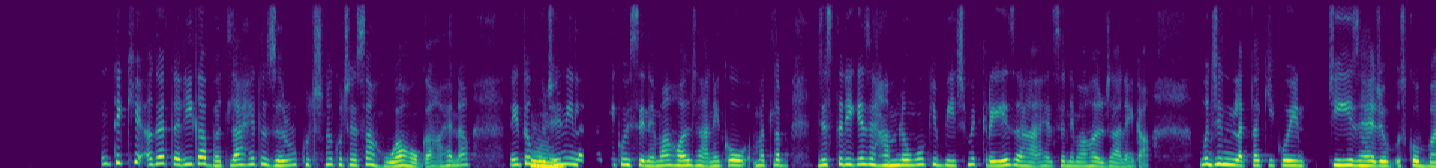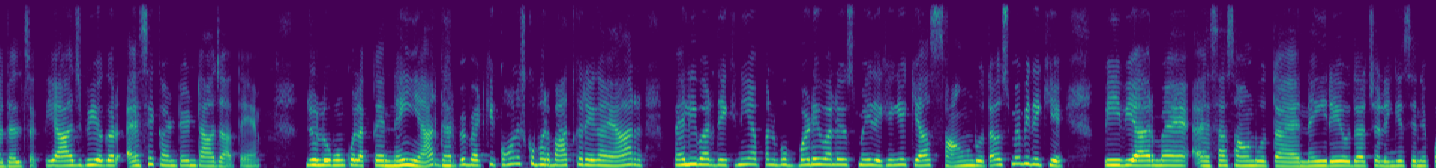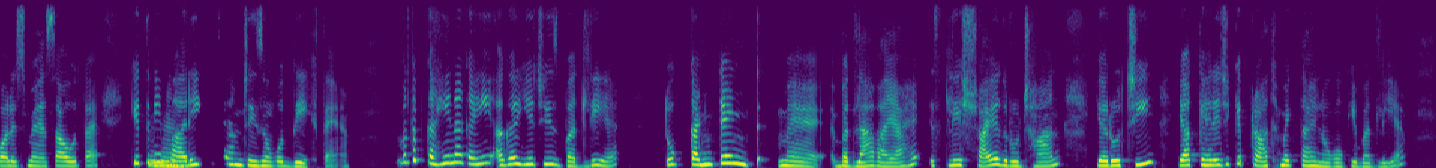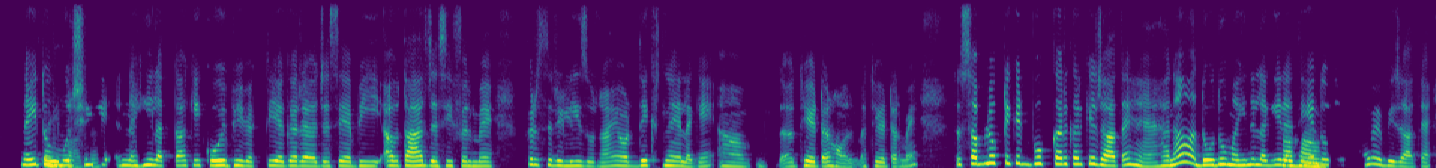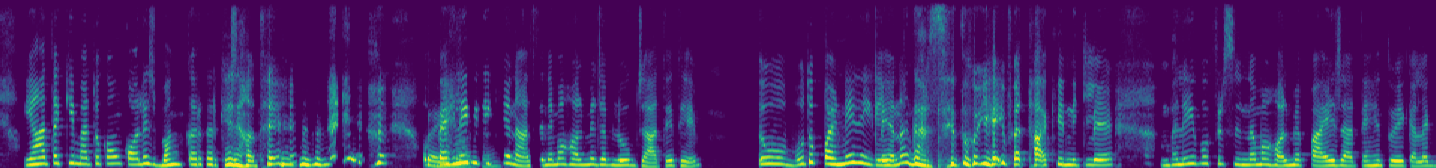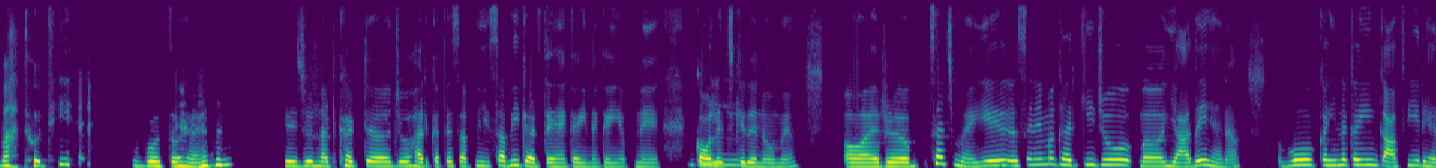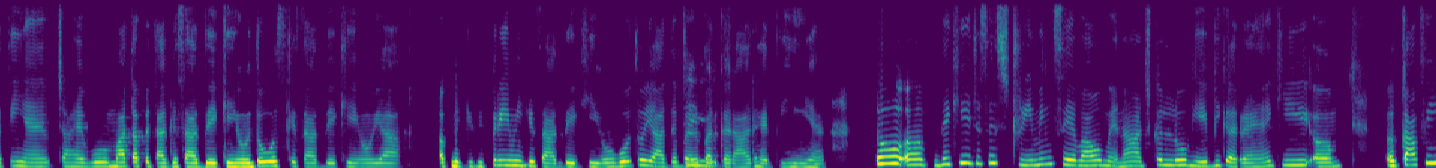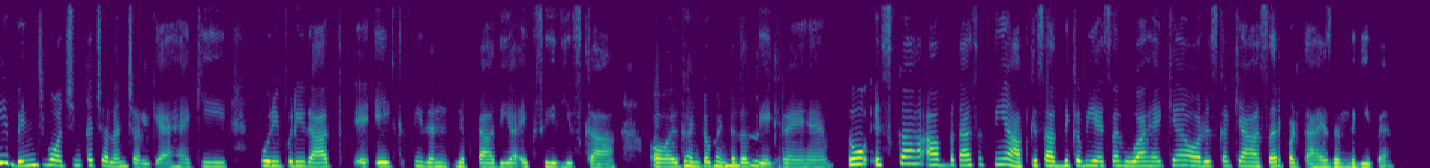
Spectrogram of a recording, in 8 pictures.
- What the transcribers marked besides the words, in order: in English: "क्रेज़"; in English: "कॉन्टेन्ट"; in English: "साउंड"; in English: "साउंड"; tapping; in English: "कॉन्टेन्ट"; in English: "रिलीज़"; in English: "थिएटर हॉल"; in English: "थिएटर"; unintelligible speech; chuckle; in English: "बंक"; laughing while speaking: "कर-कर के जाते हैं"; laugh; laughing while speaking: "घर से, तो यही बता के निकले हैं"; laughing while speaking: "बात"; chuckle; other background noise; in English: "स्ट्रीमिंग"; in English: "बिंज वॉचिंग"; in English: "सीज़न"; in English: "सीरीज़"
- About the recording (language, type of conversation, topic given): Hindi, podcast, स्ट्रीमिंग ने सिनेमा के अनुभव को कैसे बदला है?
